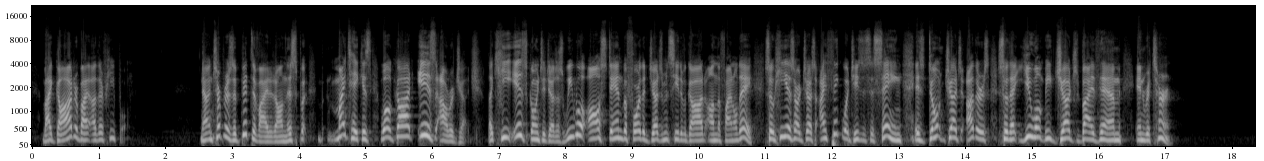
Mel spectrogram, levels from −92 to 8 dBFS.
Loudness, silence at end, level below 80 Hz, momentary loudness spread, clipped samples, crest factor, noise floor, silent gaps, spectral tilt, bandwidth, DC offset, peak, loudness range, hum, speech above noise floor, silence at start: -27 LUFS; 1.3 s; -56 dBFS; 7 LU; under 0.1%; 16 dB; -84 dBFS; none; -5 dB/octave; 11.5 kHz; under 0.1%; -12 dBFS; 3 LU; none; 57 dB; 0.15 s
